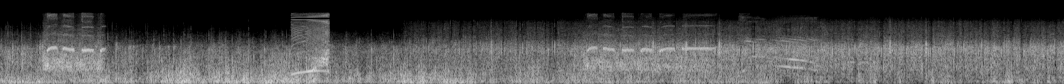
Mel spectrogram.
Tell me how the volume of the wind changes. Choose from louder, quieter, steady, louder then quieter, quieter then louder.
quieter.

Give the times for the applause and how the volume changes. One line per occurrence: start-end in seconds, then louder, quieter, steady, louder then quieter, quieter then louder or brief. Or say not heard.
0.0-10.6 louder.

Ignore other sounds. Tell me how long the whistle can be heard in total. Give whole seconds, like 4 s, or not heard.
2 s.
